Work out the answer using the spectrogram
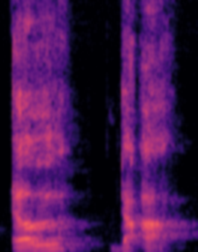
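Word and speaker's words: אֶלְדָּעָה: The aleph is mute. Lamed makes what sound? The L sound. El Da'a.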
